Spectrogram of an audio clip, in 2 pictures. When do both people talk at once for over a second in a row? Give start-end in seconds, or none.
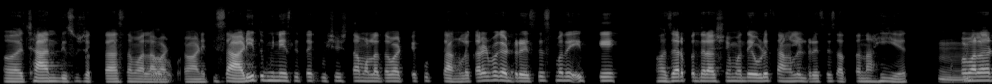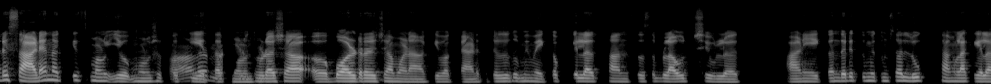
11.6-12.9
